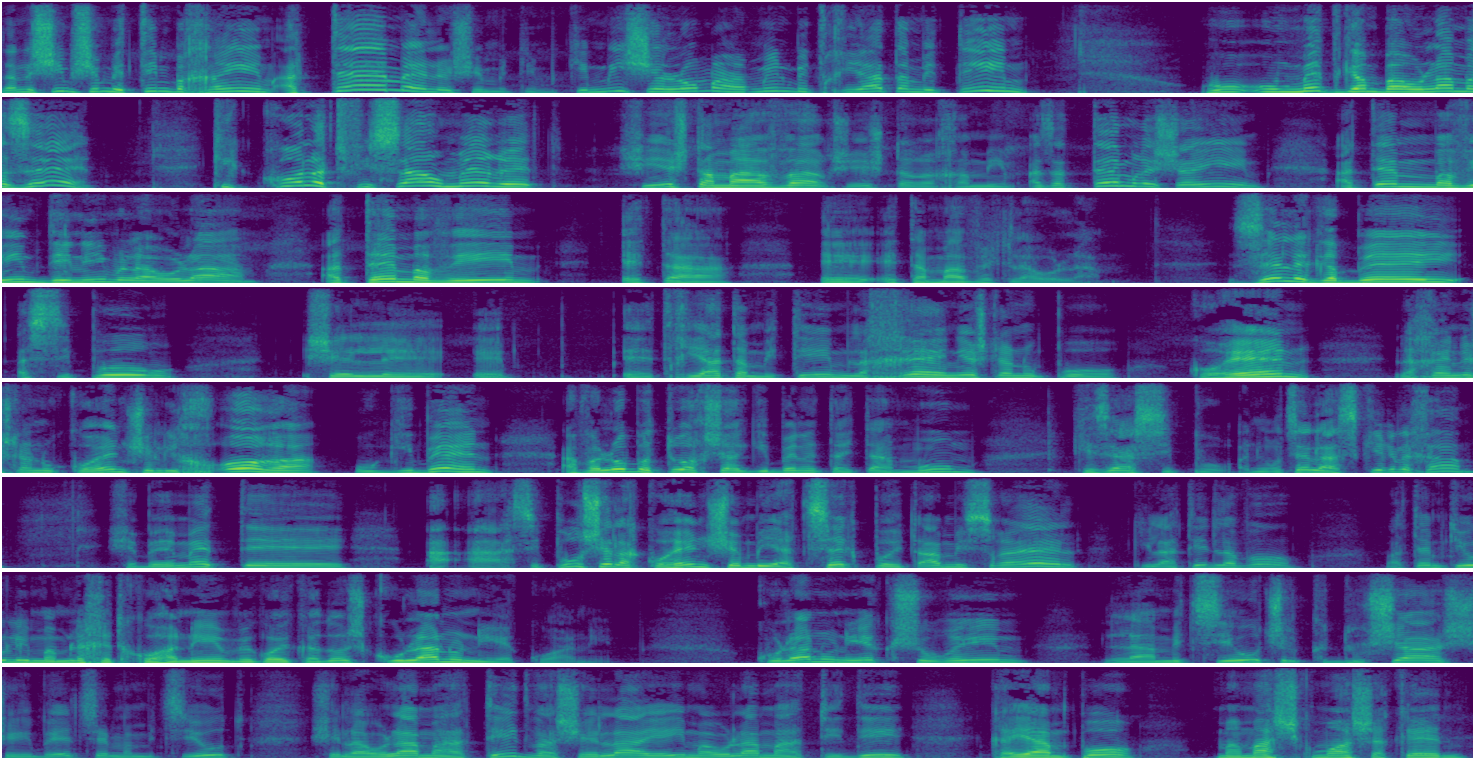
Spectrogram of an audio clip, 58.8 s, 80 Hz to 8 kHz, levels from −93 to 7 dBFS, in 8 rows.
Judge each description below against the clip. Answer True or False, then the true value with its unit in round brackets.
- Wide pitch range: True (6.6 semitones)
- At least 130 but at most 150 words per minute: False (120 wpm)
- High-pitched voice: False (165 Hz)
